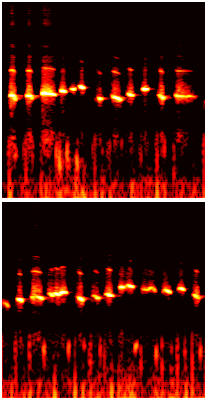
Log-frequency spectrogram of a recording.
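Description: human body sound, person whistling a tune

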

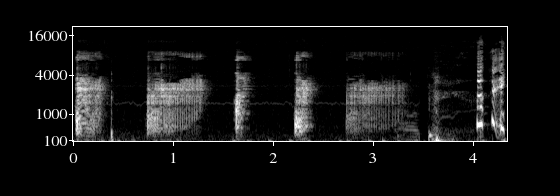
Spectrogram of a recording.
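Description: sound effect, fart sound effect

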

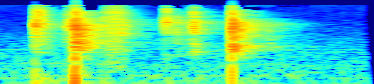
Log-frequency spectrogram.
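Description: food or drink, beer can cracking open

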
